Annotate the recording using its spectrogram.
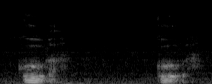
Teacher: But Cuba is a little bit different. That be is in between vowels, and it is pronounced very softly, and it's almost as if my lips hadn't touched.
